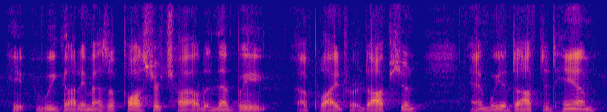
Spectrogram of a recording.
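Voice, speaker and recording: An elderly man speaks slowly and reflectively in an interview. His voice is gravelly and soft-edged, with a mellow tone. He halts and repeats words as he tells his plain-spoken personal stories. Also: mid-range voice. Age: over 80. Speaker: interview guest, retired minister.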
